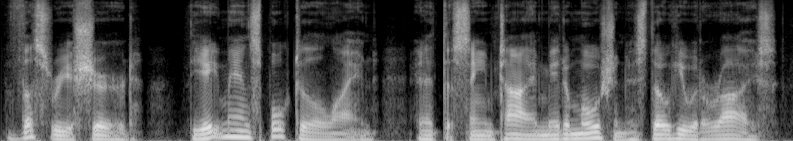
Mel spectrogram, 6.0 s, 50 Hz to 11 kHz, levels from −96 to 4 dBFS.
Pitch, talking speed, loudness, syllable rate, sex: 100 Hz, 220 wpm, -17 LUFS, 5.5 syllables/s, male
